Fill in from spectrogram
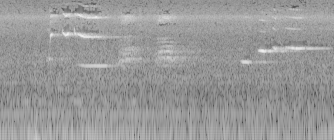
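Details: A Pied Butcherbird gives its haunting whistling song: clear, fluted whistles in short phrases, some sliding down and others rising, over a low steady rumble.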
